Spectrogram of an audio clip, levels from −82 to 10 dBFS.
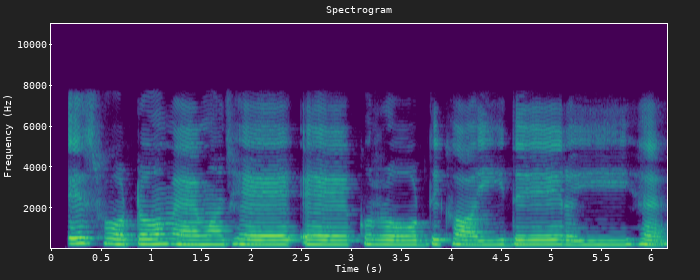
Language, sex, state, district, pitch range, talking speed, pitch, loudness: Hindi, female, Madhya Pradesh, Umaria, 210-230 Hz, 95 wpm, 215 Hz, -15 LUFS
